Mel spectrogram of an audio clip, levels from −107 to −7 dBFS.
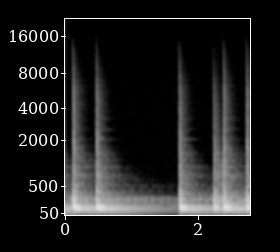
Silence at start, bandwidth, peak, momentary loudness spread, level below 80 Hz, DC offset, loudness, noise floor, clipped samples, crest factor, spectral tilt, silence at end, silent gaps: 0 s; 9.6 kHz; -8 dBFS; 17 LU; -60 dBFS; under 0.1%; -29 LUFS; -51 dBFS; under 0.1%; 20 dB; -7.5 dB/octave; 0 s; none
